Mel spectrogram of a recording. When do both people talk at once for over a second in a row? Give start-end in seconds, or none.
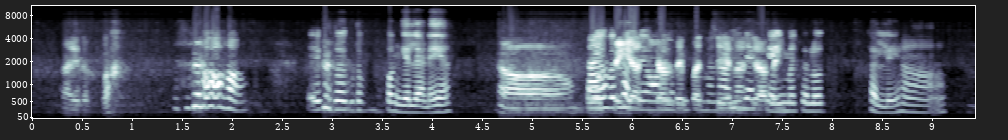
5.5-7.1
